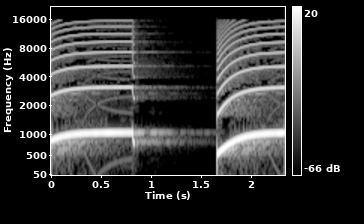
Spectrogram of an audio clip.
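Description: Phasemaker FM synthesizer's dub siren patch, played twice from the keyboard: each note swoops up in pitch over a fraction of a second, then holds a steady, bright, buzzy tone. The upward swoop comes from the pitch envelope's attack being turned up to maximum. The first note cuts off just before one second in, leaving a brief fading tail, and the second starts about a second and a half in.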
